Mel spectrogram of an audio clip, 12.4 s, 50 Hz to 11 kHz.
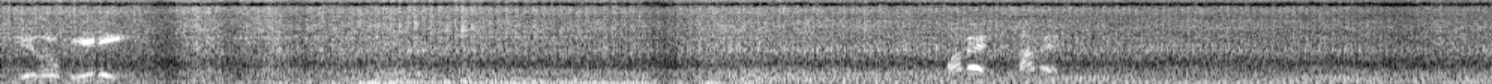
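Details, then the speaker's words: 1969 Ford Galaxie XL GT convertible, factory 429 V8 with four-speed manual, at first start after the project: loud, lumpy idle with an uneven, stumbling beat and rough exhaust bark, firing intermittently on about six to seven cylinders; misfire, cause not yet confirmed. "Actually, it's not on the cylinders. It's not. How many do you reckon? Seven. Six. It's It's probably running on It might be running on six and two half cylinders, right? Like intermittently firing."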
